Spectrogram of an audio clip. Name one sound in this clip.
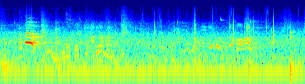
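Young men shout and call out across the court.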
